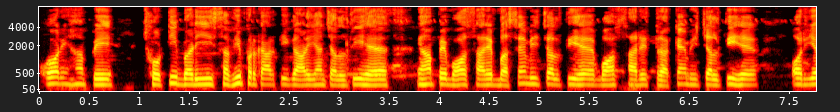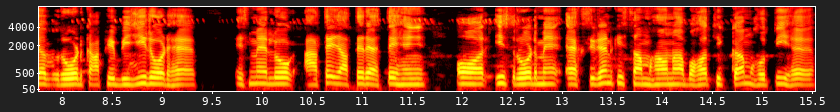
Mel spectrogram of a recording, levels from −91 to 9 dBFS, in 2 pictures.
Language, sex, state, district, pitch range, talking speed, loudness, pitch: Hindi, male, Bihar, Saran, 155-175 Hz, 190 wpm, -17 LUFS, 165 Hz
